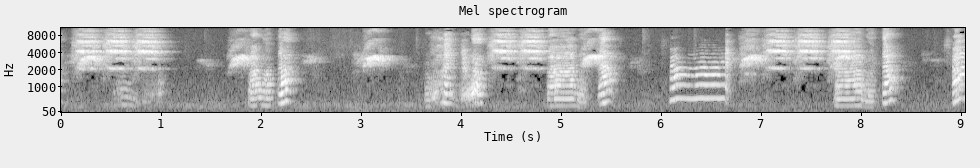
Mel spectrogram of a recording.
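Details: Captive Solomons corella chattering alone while it waits for a pumpkin treat, mixing raspy mimicked words with rich harmonic vocal phrases and hoarse squawky syllables in quick uneven bursts in a small room.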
